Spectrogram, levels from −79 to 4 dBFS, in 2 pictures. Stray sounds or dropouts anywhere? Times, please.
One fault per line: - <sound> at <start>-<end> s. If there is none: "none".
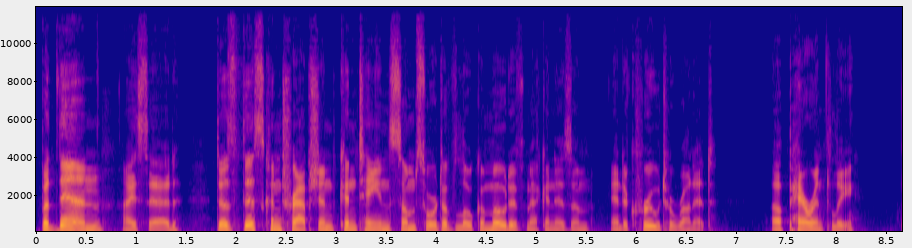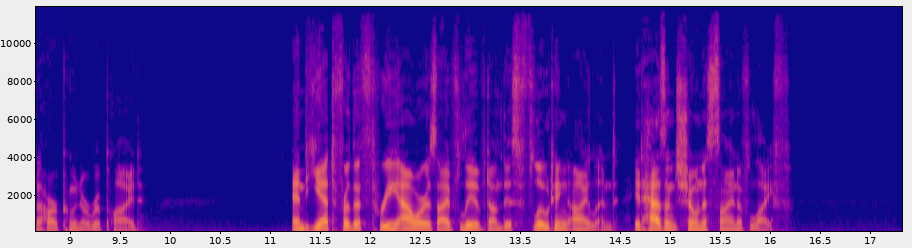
none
